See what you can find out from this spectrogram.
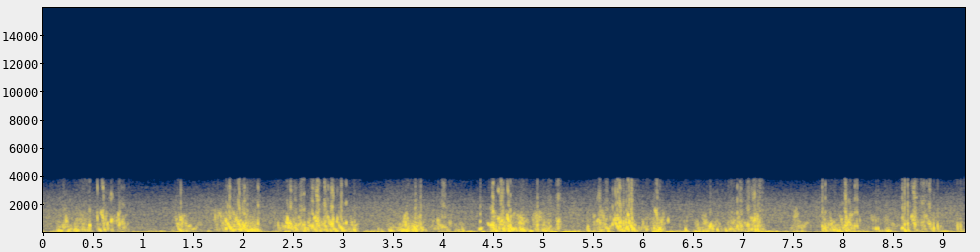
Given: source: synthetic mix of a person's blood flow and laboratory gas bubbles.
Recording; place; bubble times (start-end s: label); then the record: Doppler ultrasound of blood flow; precordium
0.14-0.88 s: bubbles
1.32-1.45 s: bubbles
1.71-2.23 s: bubbles
2.33-3.19 s: bubbles
3.34-3.88 s: bubbles
3.94-4.25 s: bubbles
4.35-5.23 s: bubbles
5.42-6.31 s: bubbles
6.42-6.50 s: bubbles
6.53-7.27 s: bubbles
7.77-8.51 s: bubbles
8.56-9.04 s: bubbles
9.13-9.23 s: bubbles
From the record:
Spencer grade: 4 (maximum detectable bubble signal sounding continuously throughout systole and diastole of every cardiac period, and overriding the amplitude of the normal cardiac signals); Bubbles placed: anywhere in the cardiac cycle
